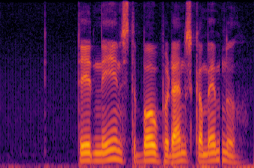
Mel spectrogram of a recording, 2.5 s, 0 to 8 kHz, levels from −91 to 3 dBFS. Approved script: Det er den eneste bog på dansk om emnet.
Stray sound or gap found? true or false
true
